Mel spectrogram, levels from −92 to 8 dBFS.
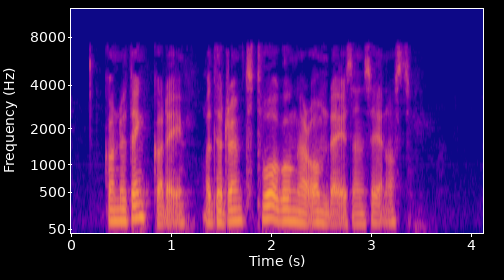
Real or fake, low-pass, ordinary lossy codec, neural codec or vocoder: real; 7.2 kHz; Opus, 64 kbps; none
